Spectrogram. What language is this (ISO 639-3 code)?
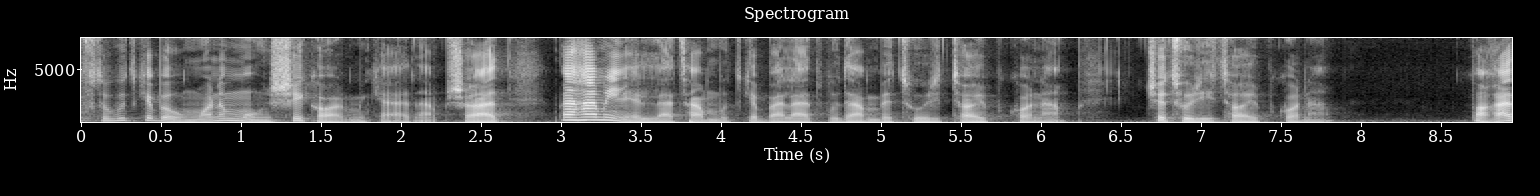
fas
